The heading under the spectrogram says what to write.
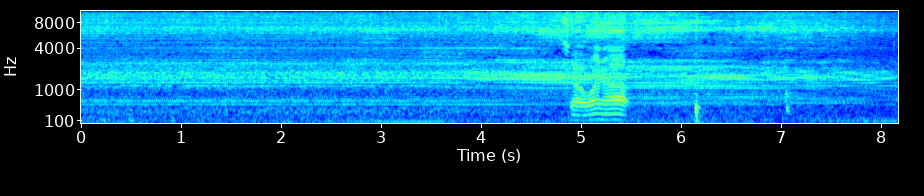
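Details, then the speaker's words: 2008 Range Rover Sport after repairing lost-communication faults (U0159, U0127) that disabled air ride: steady, even low electric hum as compressor lifts vehicle to off-road height, no rattles or strain; air suspension working normally. "so if we go up you'll see now it says raising vehicle it says suspension off-road height closed door to change height so we'll close the door and there it goes look at that so everything's working now see that"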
